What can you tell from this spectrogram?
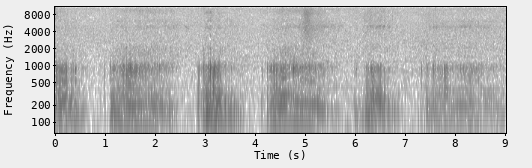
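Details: Baby asleep and snoring: soft, tiny, rattling snores with each breath, roughly every 2 to 3 seconds, over faint room noise; snoring during sleep.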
